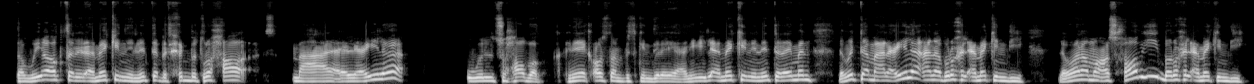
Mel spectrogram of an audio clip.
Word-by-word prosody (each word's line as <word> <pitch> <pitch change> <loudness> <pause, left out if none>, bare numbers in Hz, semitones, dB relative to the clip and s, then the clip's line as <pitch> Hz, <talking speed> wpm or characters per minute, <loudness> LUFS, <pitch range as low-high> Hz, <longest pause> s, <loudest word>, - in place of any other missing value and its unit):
طَب 140 -1 0
وإيه 200 +7 +2
أكتر 200 -3 -2
الأماكن 175 +4 +1
اللي 155 0 +1
أنت 180 +2 -2
بتحب 180 +1 0
تروحها 190 +3 -1 0.2
س - - -17 0.2
مع 145 -1 +1 0.2
العيلة 190 - +2 0.6
ولصحابك 160 -2 0 0.3
هناك 170 +4 0
أصلًا 175 -3 0
في 145 - -4
إسكندرية؟ 140 0 0
يعني 130 +1 -1
إيه 160 +1 +1
الأماكن 190 +3 +1
اللي 175 +1 +2
أنت 190 -1 -1
دايمًا 200 +4 +1 0.3
لو - - +2
أنت 225 +2 -1
مع 200 -5 0
العيلة 235 - +2
أنا 210 -1 +1
باروح 210 +3 +1
الأماكن 190 -2 +1
دي، 150 -4 -1 0.3
لو 175 - +1
أنا 215 +2 +2
مع 195 -5 +1
أصحابي 300 - +1
باروح 210 +1 +1
الأماكن 185 -4 +1
دي؟ 145 -3 -3
180 Hz, 175 wpm, -12 LUFS, 155-200 Hz, 0.6 s, وإيه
